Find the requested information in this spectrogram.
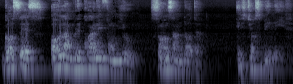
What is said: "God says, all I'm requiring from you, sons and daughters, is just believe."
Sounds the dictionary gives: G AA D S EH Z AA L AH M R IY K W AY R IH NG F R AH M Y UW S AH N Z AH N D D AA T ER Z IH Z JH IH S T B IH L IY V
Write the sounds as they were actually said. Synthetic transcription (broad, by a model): G AA D S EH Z AA L AH M R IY K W AY R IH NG F R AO M Y UW S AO N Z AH N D D AA T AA IH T JH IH S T B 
